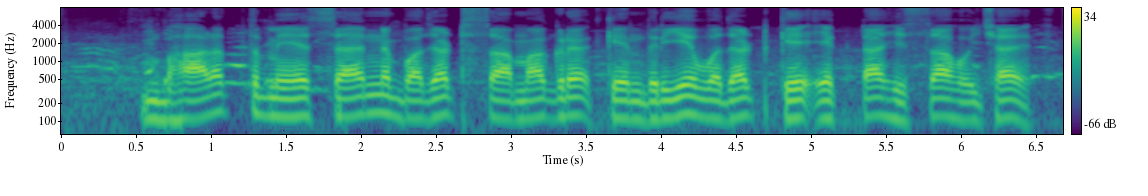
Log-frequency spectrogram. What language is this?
Maithili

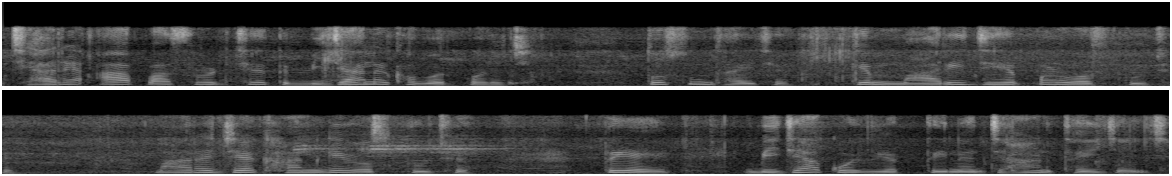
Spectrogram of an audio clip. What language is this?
Gujarati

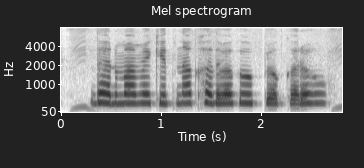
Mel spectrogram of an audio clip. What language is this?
Magahi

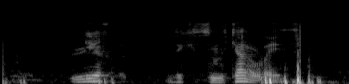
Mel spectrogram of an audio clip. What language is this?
Kabyle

